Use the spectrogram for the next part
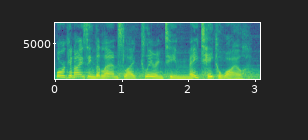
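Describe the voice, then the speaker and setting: A woman's voice: mid-range voice, normal speed, darkish tone, close to an everyday voice. Woman playing stern businesslike female director, game cutscene, formal, matter-of-fact, long reverb, music. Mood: businesslike, concerned. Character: serious, businesslike female director, brisk and authoritative. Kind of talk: video game character acting.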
